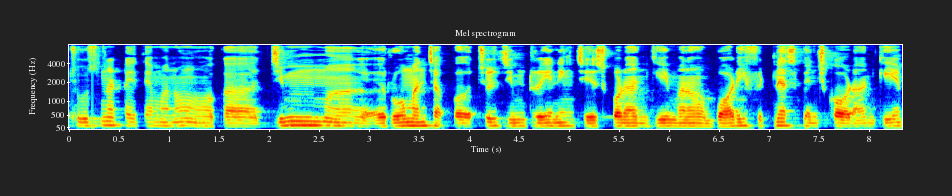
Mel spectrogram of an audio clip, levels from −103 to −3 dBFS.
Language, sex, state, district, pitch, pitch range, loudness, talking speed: Telugu, male, Andhra Pradesh, Visakhapatnam, 115 Hz, 110-125 Hz, -20 LUFS, 110 wpm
